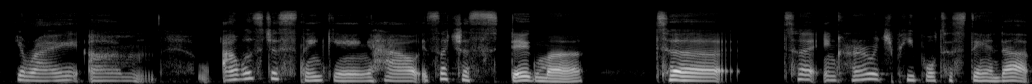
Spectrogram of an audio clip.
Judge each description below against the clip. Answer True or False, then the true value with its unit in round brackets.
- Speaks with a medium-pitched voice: True (180 Hz)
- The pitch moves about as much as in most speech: True (3.6 semitones)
